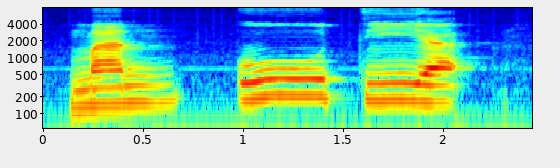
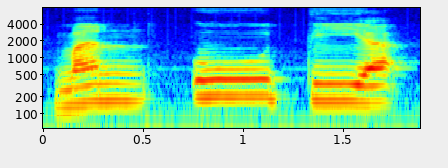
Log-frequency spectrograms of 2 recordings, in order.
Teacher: disitu ada nun mati bertemu dengan alif disitu dibacanya jelas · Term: idzhar halqi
